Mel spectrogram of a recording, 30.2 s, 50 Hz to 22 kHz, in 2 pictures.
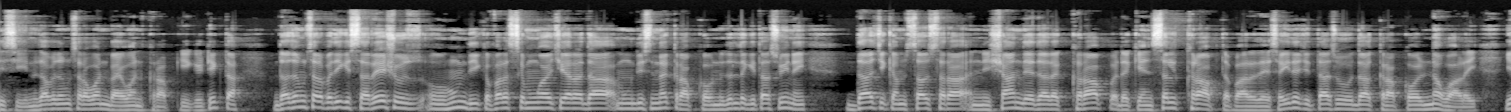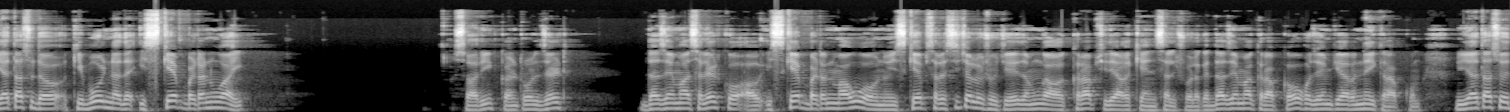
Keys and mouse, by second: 18.2 click, 20.3 ctrl+z, 21.1-27.0 drag, 27.0-30.2 drag.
